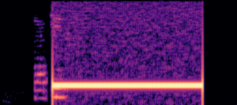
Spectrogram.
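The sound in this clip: A telephone tone signalling an incoming call from the bank: one steady, loud electronic tone held for about two seconds, just after a brief, faint blip.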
